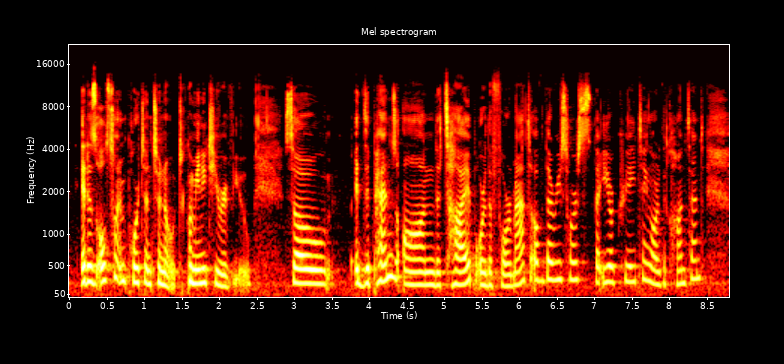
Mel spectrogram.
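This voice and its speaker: A woman speaks in an Arabic accent. Her pitch is fairly high, and her pace is moderate. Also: ordinary pitch variation. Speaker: panelist from a newcomer support organization. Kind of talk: panel presentation.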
